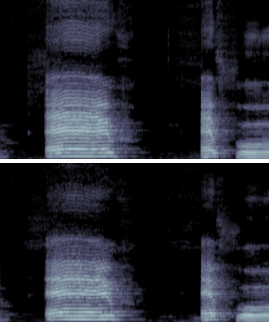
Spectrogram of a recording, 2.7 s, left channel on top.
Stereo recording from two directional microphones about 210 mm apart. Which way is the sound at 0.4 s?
30° left (ahead or behind).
